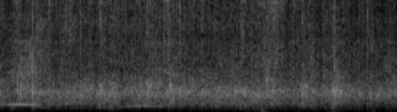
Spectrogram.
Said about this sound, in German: Gebt ihr mal einen fetten Applaus.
